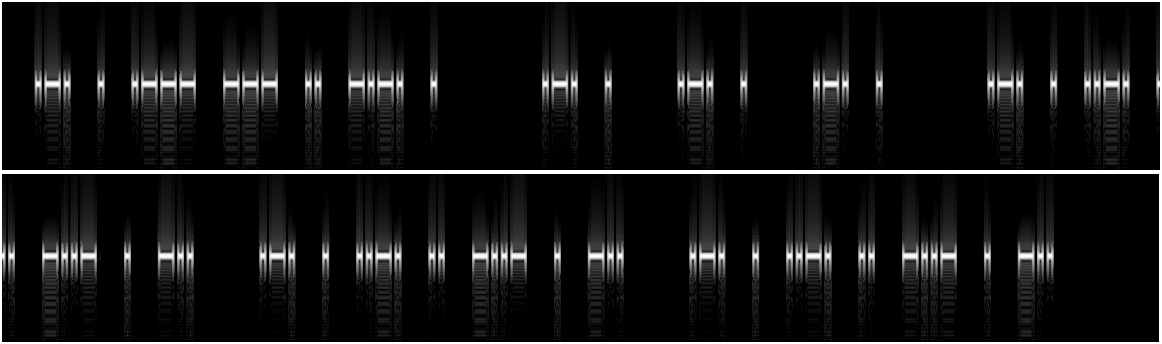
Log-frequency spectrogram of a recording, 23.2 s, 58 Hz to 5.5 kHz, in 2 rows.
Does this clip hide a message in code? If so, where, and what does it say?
Yes: Morse code from 0.3 to 22.1 s, heard as a keyed tone, about 25 wpm, spaced as for 18 wpm, 600 Hz. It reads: REJOICE RE RE RE REFIXED REFIXED REFIXED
